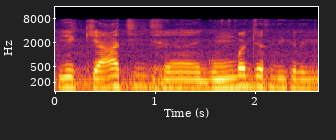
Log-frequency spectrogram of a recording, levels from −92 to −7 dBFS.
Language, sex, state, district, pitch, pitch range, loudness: Hindi, male, Chhattisgarh, Raipur, 125 Hz, 120-140 Hz, -16 LUFS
